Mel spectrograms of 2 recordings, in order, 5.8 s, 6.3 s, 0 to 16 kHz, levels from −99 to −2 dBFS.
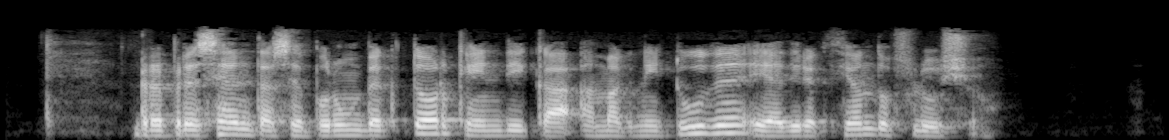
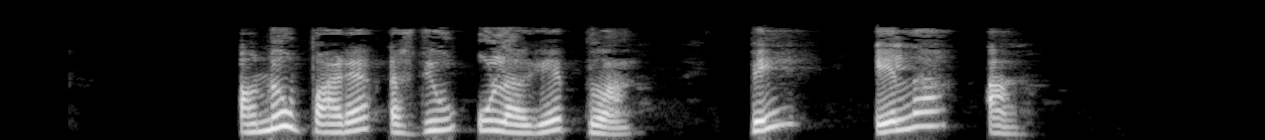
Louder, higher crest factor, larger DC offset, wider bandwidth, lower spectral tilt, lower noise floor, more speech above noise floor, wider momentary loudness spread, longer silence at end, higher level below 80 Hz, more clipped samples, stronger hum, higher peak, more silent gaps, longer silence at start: about the same, -17 LUFS vs -17 LUFS; about the same, 16 dB vs 18 dB; neither; about the same, 7.4 kHz vs 7.8 kHz; second, -4 dB/octave vs -5.5 dB/octave; first, -87 dBFS vs -68 dBFS; first, 70 dB vs 53 dB; about the same, 8 LU vs 9 LU; second, 0.95 s vs 1.2 s; first, -60 dBFS vs -66 dBFS; neither; neither; about the same, -2 dBFS vs -2 dBFS; second, none vs 3.60-3.76 s; second, 0.25 s vs 1.2 s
